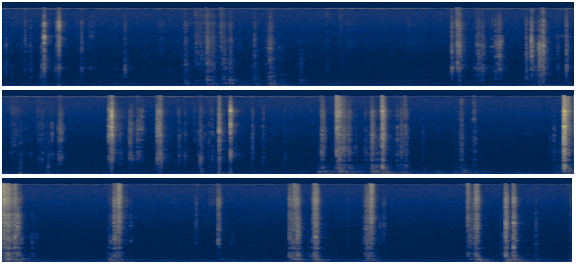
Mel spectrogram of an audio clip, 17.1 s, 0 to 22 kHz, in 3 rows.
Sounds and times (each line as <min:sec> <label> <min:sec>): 0:00.1 Putting & pulling cartridges from Famicom 0:00.9
0:04.5 Putting & pulling cartridges from Famicom 0:09.7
